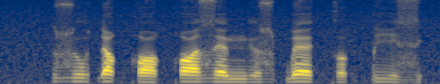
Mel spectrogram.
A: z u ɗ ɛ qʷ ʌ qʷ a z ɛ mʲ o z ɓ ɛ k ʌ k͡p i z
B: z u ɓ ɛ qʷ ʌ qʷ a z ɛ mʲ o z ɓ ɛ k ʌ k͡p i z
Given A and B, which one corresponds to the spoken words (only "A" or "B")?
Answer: A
